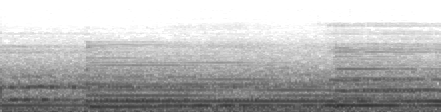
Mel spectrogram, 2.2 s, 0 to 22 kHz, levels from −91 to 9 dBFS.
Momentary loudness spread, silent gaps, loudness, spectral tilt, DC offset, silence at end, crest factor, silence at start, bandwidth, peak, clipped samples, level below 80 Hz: 3 LU; none; -18 LUFS; -10 dB/octave; 3%; 0 s; 12 dB; 0 s; 4.7 kHz; -6 dBFS; under 0.1%; -34 dBFS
